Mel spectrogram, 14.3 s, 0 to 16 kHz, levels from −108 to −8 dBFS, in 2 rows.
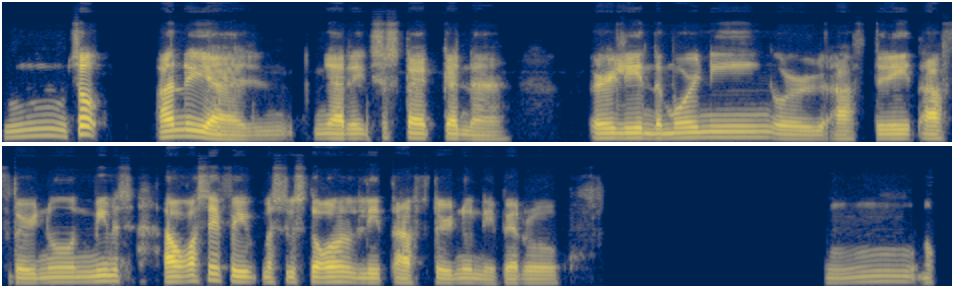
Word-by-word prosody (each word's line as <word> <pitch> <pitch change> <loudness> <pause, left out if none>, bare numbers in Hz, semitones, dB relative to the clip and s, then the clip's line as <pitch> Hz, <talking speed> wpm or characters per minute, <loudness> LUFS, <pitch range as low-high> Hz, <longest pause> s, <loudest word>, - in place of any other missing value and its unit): Hmm, 170 +4 -8
so 220 -1 +8 0.5
ano 160 +3 +5
yan 100 -5 +2 0.2
kunyari 115 0 +1
sa 130 - -6
start 125 -1 0
ka 115 -1 +2
na, 95 -2 -6 0.6
early 125 +1 +4
in 120 - -5
the 120 - +1
morning 145 +3 -2
or 105 -2 -3
af 100 0 -4
late 115 0 +1
afternoon 115 +4 -2
means 145 -1 -1 0.3
ako 130 +1 +7
kasi 160 +4 +1
fave 130 -2 0
mas 125 - -5
gusto 125 - -4
ko 130 - +5 0.2
late 115 0 -3
afternoon 105 +1 -2
eh, - - -11
pero 100 -1 -5 2.0
Hmm, 135 +5 -14
nak 110 - -14
120 Hz, 125 wpm, -25 LUFS, 110-135 Hz, 2.0 s, so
